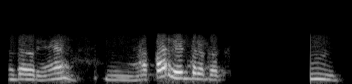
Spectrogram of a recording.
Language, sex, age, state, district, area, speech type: Kannada, female, 30-45, Karnataka, Gadag, rural, conversation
